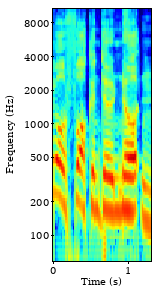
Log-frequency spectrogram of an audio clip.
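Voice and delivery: put-on very loud, high, bellowed Irish accent. Explaining how they manage an Irish accent, quoting Conor McGregor in his Irish accent. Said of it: "if I have to do any accent, like Irish accent".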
